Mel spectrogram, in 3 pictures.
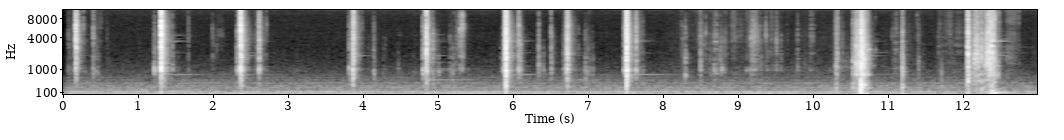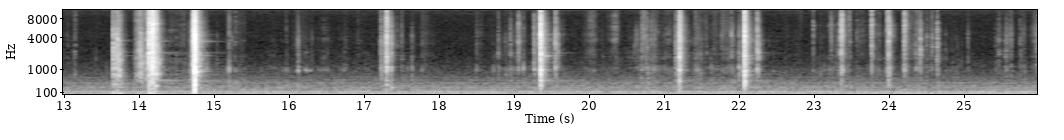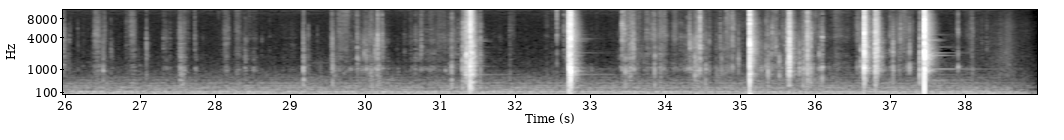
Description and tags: tape recorder buttons
All the sounds I could make using a small handheld tape recorder without batteries.
buttons, cassette, switch, tape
